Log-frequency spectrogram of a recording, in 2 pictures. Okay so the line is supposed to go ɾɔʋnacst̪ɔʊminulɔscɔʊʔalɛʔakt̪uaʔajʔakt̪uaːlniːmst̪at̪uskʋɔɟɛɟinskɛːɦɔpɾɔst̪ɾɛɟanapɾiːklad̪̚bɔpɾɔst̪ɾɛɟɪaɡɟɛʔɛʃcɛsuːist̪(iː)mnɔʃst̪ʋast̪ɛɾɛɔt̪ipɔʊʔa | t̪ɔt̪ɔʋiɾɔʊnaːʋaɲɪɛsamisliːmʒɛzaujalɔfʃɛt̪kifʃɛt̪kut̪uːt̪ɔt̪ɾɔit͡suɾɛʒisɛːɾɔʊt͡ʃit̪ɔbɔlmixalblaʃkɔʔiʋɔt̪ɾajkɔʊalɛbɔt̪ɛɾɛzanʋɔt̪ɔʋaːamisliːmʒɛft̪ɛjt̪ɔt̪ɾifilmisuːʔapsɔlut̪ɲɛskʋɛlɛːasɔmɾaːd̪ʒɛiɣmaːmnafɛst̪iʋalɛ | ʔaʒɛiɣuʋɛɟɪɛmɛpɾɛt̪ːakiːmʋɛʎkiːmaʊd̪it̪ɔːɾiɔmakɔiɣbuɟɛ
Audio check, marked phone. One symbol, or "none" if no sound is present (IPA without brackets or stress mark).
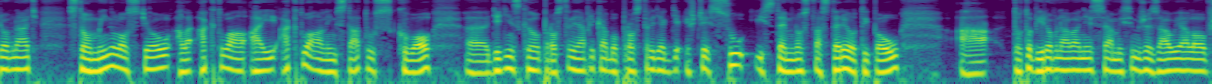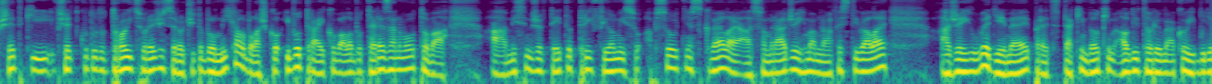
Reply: ɛː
